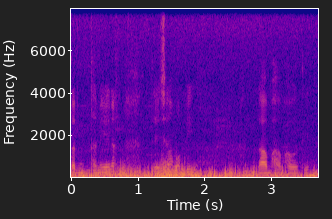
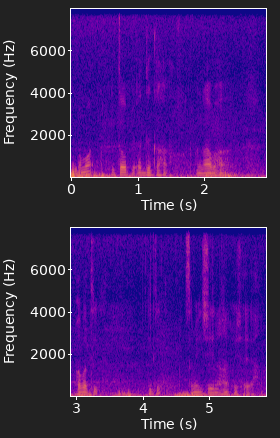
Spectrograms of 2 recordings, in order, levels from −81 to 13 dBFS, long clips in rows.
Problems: constant background noise, continuous background conversations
